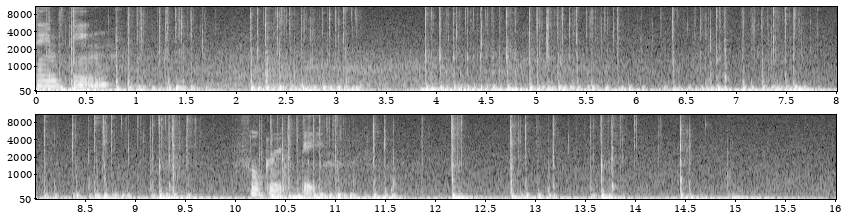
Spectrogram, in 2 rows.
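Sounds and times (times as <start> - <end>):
typing on computer keyboard: 0.0 - 3.3, 3.9 - 14.8.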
